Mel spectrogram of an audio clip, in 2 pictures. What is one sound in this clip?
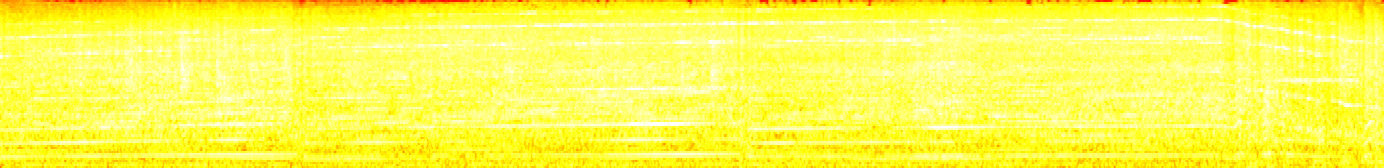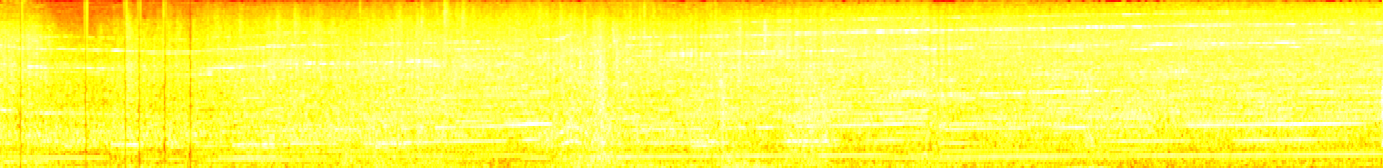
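A racing car engine roars at high revs, rising in pitch through each gear and dropping with each gear change.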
